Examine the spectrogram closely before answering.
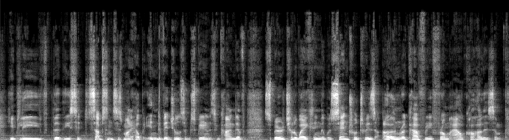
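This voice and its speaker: A man's voice with fairly even intonation and noticeable background noise. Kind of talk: reading aloud. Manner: halting.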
